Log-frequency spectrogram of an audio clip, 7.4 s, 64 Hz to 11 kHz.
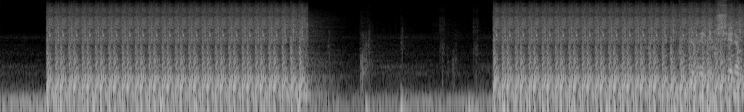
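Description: Lara fires her pistols at an enemy in Tomb Raider 1 Remastered on PC: a long burst of rapid, evenly spaced shots, a brief lull with a few scattered sounds, then another sustained volley.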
